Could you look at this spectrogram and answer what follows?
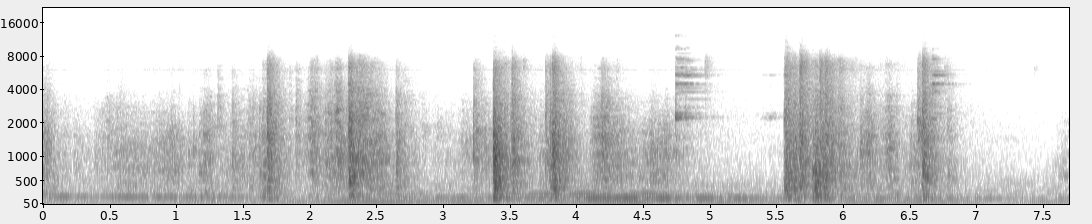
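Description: Handling noise from working on a small desk fan's power cord: wires rustling and the plastic fan and cord knocking and scraping on a table, in a series of short, irregular knocks.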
